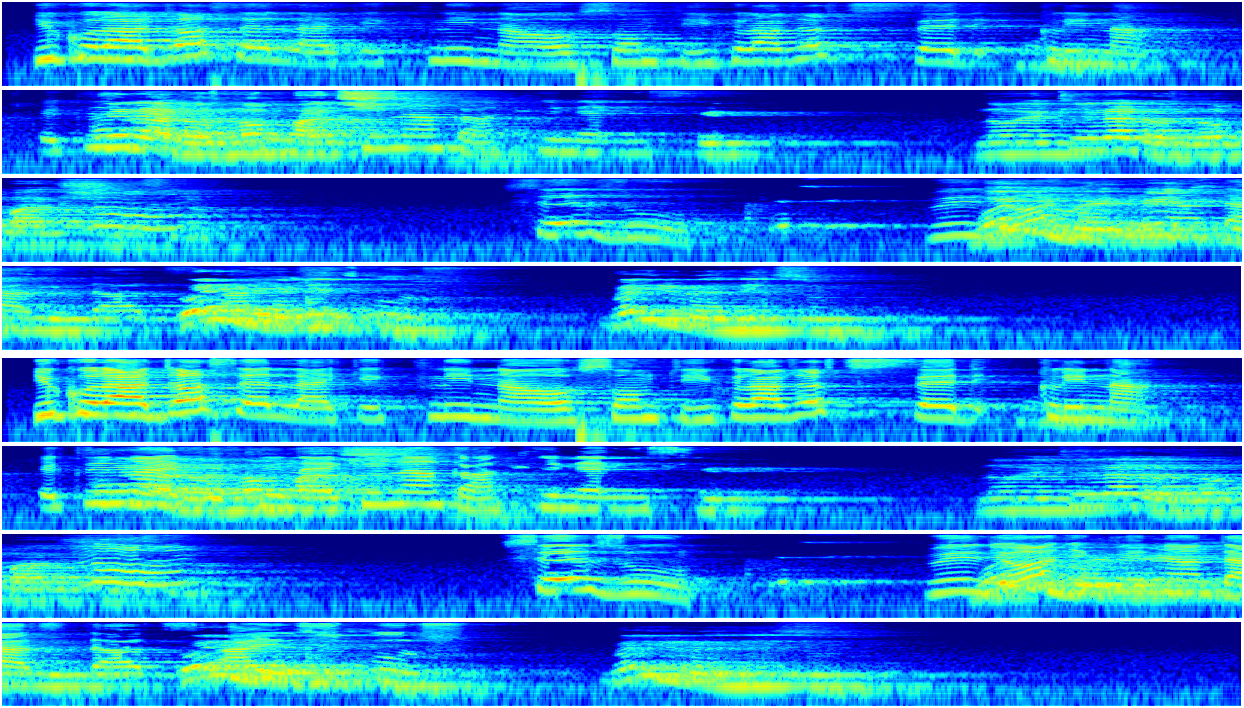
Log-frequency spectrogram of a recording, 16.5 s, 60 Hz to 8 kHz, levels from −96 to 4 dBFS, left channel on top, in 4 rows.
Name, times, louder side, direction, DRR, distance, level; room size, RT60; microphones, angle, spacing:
voice 1, 0.1-3.8 4.3-4.7 5.0-6.5 8.5-8.9 9.9-10.6 11.4-13.4 13.6-13.9, right 8 dB, 75° right, 17 dB, 0.5 m, -33 dB
voice 2, 4.4-5.7 6.5-6.6 7.4-9.0 10.8-10.9 11.5-12.7 13.0-13.9 14.4-15.3, left 3 dB, 65° left, 3 dB, 2.1 m, -36 dB
11.0 x 10.5 x 8.1 m, 1.2 s
head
